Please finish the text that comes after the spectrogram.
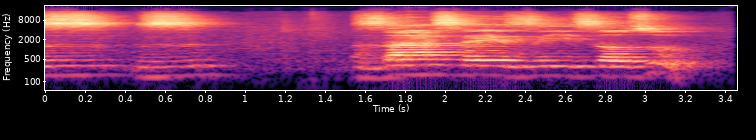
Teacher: Es como una vibración, es como si fuera parecida a la S, pero vibra, z, z, za, ze, zi, zo, zu. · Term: alveolar sonora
